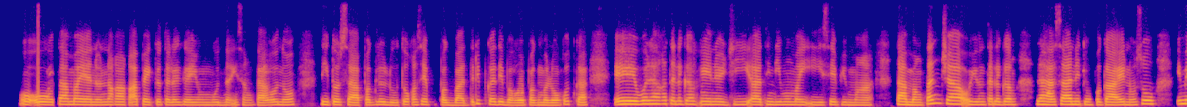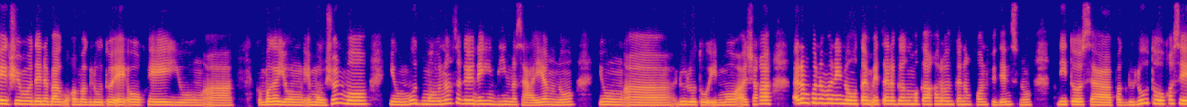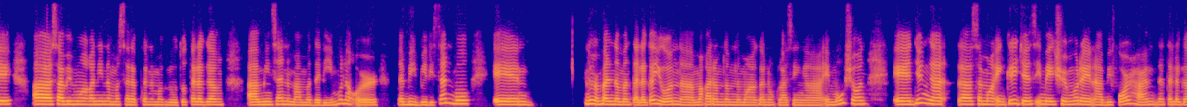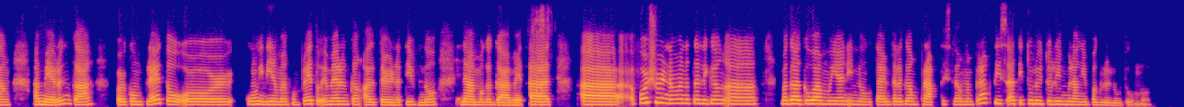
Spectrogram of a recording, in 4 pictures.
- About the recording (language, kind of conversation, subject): Filipino, advice, Paano ako mas magiging kumpiyansa sa simpleng pagluluto araw-araw?
- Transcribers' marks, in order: other background noise; dog barking; in English: "So, i-make sure"; in English: "in no time"; in English: "confidence"; in English: "ingredients, i-make sure"; in English: "beforehand"; in English: "alternative"; in English: "in no time"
